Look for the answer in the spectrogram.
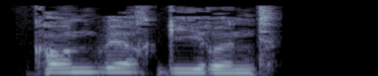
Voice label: "konvergierend", German; adjectives

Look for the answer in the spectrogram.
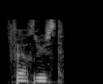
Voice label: "versüßt", german; adjectives

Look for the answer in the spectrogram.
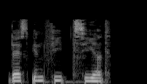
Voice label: "desinfiziert", german; adjectives

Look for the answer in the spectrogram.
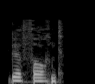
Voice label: "geformt", German; adjectives

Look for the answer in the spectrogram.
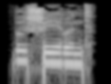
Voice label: "bescherend", German; adjectives

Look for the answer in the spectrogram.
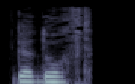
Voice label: "gedurft", German; adjectives

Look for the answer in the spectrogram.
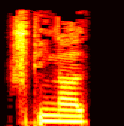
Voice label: "spinal", german; adjectives

